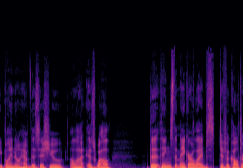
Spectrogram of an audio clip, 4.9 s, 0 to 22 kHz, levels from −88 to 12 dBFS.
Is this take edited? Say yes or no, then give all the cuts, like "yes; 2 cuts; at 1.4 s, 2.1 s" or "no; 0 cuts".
yes; 1 cut; at 3.2 s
